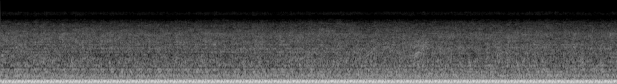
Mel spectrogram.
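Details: 1965 Chevy Nova wagon, 327 small block on open headers with Edelbrock Performer RPM Air-Gap intake, first fire, 30 lb oil pressure, water temperature 180: loud, steady idle with an even, deep, rapid pulse, no misses or knocks; normal idle.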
